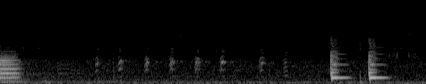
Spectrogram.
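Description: A sustained musical note dies away at the start, followed by faint, quick ticking and then two short, loud chicken clucks about half a second apart near the end.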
